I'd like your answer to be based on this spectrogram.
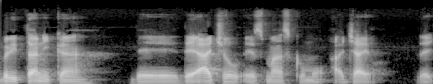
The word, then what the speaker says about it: agile: estoy como estaba, checando este tema de la pronunciación y pues se supone, estaba, investigando, estaba leyendo y se supone que la pronunciación correcta es como ayo. Eh, como así como, como si no existiera algo entre la G y la L, agile.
